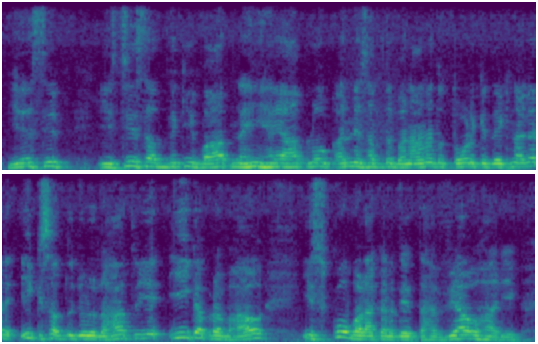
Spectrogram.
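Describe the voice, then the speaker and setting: A man teaching correct spelling for exam preparation, slowly spelling each word out. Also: a little high, mellow. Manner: slow, drawn-out word by word correction. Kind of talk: spelling lesson for exam prep.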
